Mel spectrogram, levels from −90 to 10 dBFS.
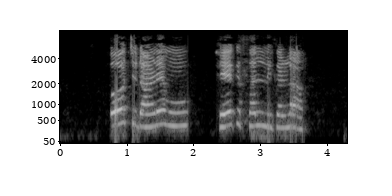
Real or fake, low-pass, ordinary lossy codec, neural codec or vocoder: real; 7.2 kHz; AAC, 48 kbps; none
